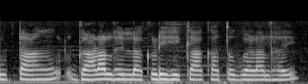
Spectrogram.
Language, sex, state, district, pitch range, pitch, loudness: Magahi, female, Jharkhand, Palamu, 225-235 Hz, 225 Hz, -16 LUFS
